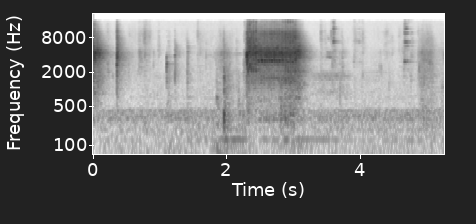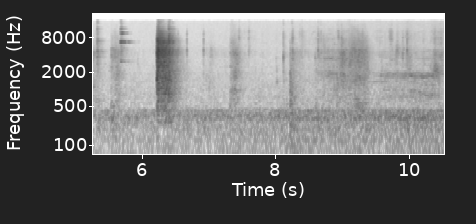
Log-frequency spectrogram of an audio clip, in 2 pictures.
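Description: A half-inch ratchet works on the modulator of a TH350C transmission, sharp metallic clicks and clanks scattered irregularly, with two louder bursts of ratcheting, close and alone.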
